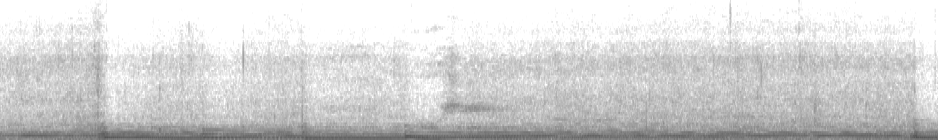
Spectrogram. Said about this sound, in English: there are waterfalls just rushing down that so high like we've never seen anything like this.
